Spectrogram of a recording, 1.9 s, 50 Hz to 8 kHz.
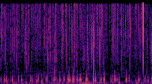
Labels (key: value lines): label: biophony
recorder: SoundTrap 300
